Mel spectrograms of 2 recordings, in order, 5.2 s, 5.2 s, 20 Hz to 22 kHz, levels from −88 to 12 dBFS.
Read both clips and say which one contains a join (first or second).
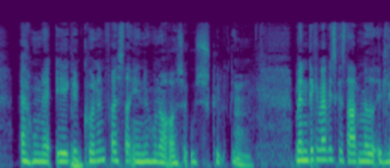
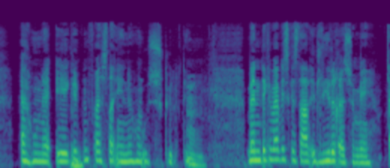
second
